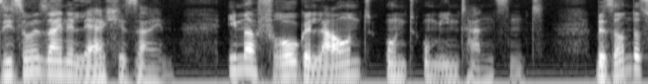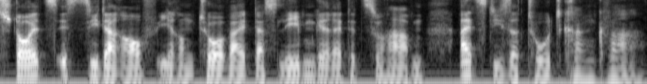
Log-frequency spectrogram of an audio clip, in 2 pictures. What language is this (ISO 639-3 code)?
deu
